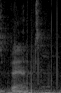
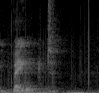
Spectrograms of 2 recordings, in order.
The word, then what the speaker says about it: Bengt: bam we say ben in sweden you would actually pronounce the g it would be banked uh but here in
